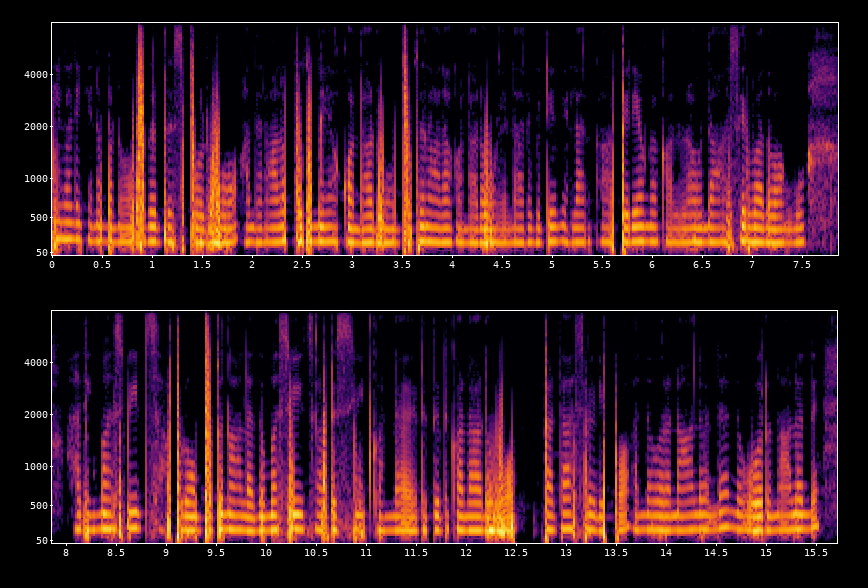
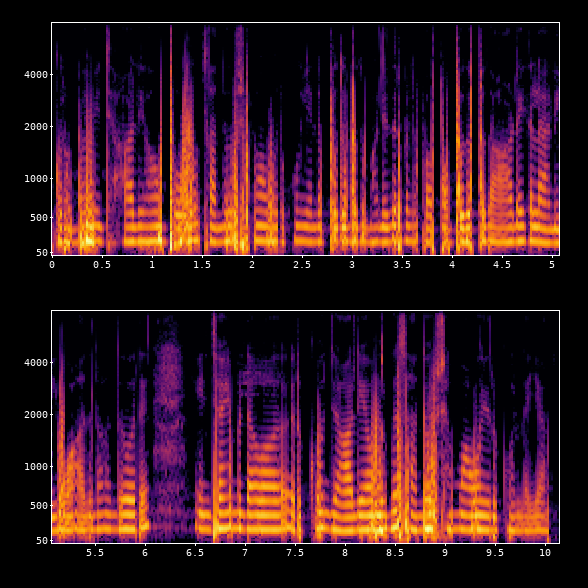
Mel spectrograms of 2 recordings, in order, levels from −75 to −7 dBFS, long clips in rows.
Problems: constant background noise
